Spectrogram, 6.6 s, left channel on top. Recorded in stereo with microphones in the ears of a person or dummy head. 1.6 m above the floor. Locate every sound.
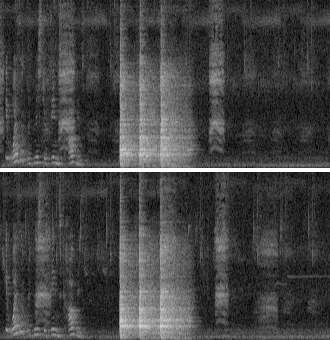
0.1 s a woman speaking: 10° right (ahead or behind), 1.5 m
2.4 s knocking: 70° right (ahead or behind), 1.7 m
